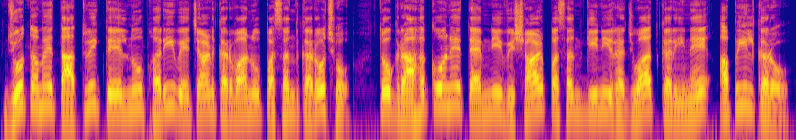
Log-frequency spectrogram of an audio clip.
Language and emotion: Gujarati, neutral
